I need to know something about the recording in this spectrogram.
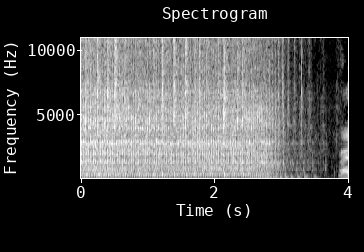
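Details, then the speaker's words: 2009 Yamaha YZ250 two-stroke, pilot air screw turned out an extra turn and a half: fast raspy idle well above normal before dying away; lean, sucking too much air through carburetor. "hear the difference when the bike was idling a little higher than normal all i did was adjust the air screw i turned it out another full turn and a half and the idle was picking up which means it's sucking more air through the carburetor which is not good"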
